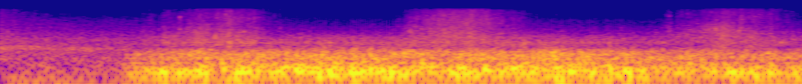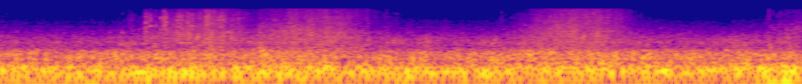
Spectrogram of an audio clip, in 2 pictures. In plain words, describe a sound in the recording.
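Water rumbles, muffled, around a swimmer underwater.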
